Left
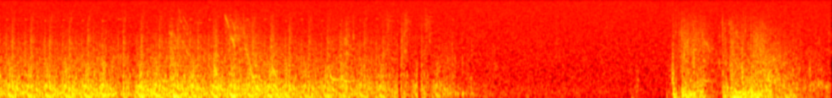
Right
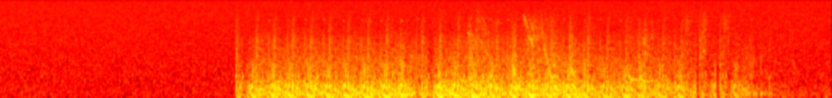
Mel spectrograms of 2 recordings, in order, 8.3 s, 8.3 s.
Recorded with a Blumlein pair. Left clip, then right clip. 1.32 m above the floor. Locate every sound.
Only background noise.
